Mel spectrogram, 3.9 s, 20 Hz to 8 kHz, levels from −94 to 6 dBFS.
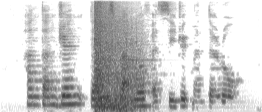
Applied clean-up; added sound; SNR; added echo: classical method spectral subtraction.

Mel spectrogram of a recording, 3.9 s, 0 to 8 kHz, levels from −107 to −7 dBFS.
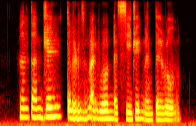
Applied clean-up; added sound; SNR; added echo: neural diffusion model UNIVERSE++.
